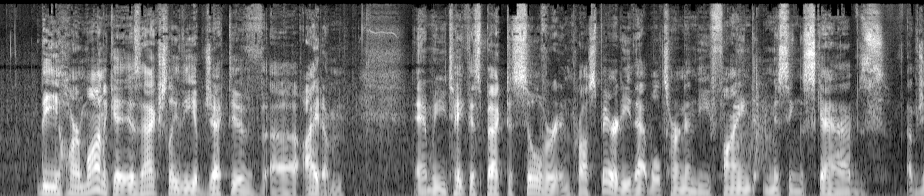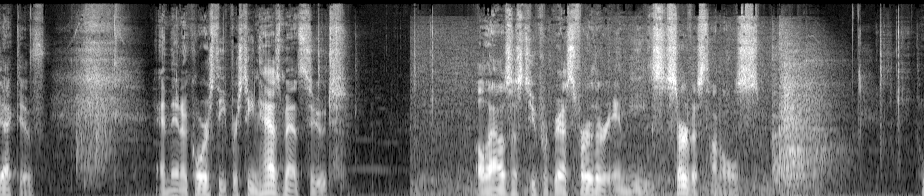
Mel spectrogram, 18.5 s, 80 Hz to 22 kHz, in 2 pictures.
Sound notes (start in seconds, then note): 8.3 journal opens; 9.7 journal closes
